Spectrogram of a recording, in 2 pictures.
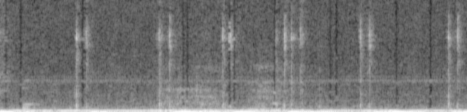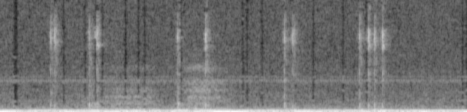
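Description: Faint, scattered clicks of a computer mouse and keyboard, some coming in quick pairs, over a low steady hum.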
